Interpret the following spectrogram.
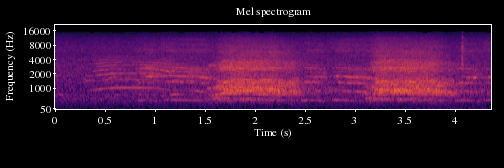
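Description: People shouting: one drawn-out call that bends in pitch, then two loud shouts about a second and a half apart.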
